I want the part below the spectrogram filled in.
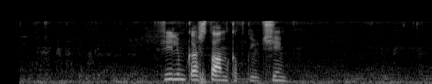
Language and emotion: Russian, neutral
